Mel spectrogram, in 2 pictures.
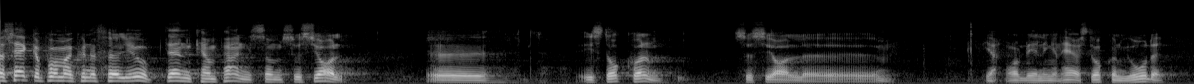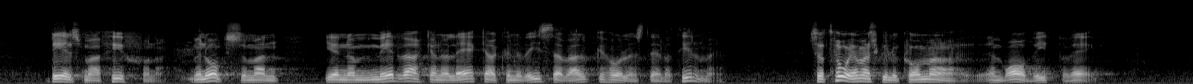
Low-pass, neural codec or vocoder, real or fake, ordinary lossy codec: none; none; real; none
